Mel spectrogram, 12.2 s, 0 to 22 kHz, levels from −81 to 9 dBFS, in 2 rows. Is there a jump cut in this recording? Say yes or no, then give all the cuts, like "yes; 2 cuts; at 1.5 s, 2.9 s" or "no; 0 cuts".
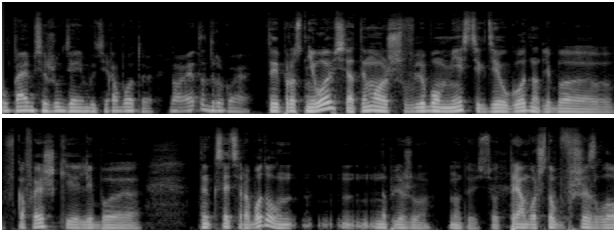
yes; 3 cuts; at 1.6 s, 5.4 s, 10.5 s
